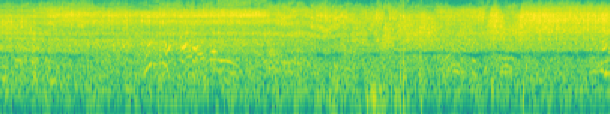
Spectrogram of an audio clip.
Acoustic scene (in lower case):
park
